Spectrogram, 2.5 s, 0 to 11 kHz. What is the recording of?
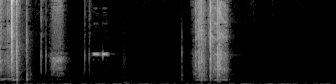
Camera Shutter Lens
Shutter sound of the t3 Canon Rebel.
strange, filters, sounddesign, sound, Recorder, Pictures, no, Shutter, effect, sound-design, Camera, Canon, Shot, Beep, Lens, sfx, electric, nice, future, abstract, noise, fx, real, Stereo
